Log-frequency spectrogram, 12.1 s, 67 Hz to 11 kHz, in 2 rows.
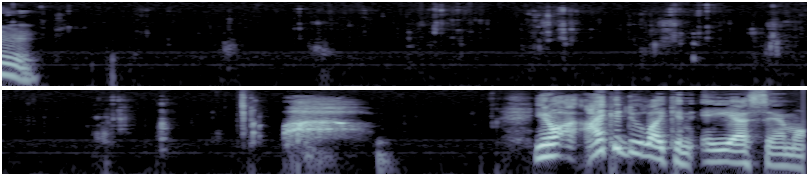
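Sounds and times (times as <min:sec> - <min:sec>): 
speech: 0:00.0 - 0:00.4, 0:10.0 - 0:12.0
mouth clicks and swallowing while drinking soda from a cup: 0:00.3 - 0:08.2.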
